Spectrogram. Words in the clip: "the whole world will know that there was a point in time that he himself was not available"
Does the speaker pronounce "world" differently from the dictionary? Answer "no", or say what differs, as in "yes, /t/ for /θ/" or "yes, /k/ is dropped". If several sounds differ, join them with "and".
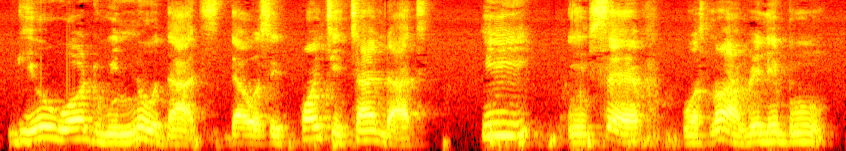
yes, /l/ is dropped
